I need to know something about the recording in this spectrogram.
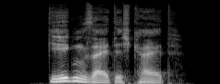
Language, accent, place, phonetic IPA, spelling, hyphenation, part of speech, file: German, Germany, Berlin, [ˈɡeːɡn̩ˌzaɪ̯tɪçkaɪ̯t], Gegenseitigkeit, Ge‧gen‧sei‧tig‧keit, noun, De-Gegenseitigkeit.ogg
- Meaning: reciprocity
